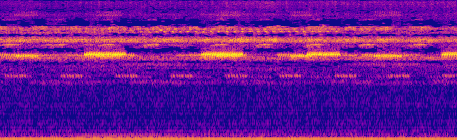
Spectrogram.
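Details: Crickets in a park at evening, shrill high-pitched trills pulsing in regular bursts about once a second, with a brief low hum in the background and otherwise steady ambient noise.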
